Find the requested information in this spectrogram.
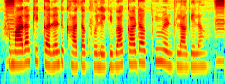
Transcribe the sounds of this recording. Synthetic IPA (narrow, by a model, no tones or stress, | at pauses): hɐmaːɾakekɐɾə̃ɳʈkʰaːt̪akʰoːlekebaːd̪̚kaːɾɖaːkjumẽɳʈlaːɡeːlaː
